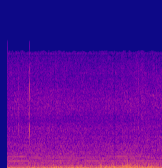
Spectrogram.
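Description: A steady engine hum with a low rumble of wind on the microphone, after a brief cut to silence at the very start.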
